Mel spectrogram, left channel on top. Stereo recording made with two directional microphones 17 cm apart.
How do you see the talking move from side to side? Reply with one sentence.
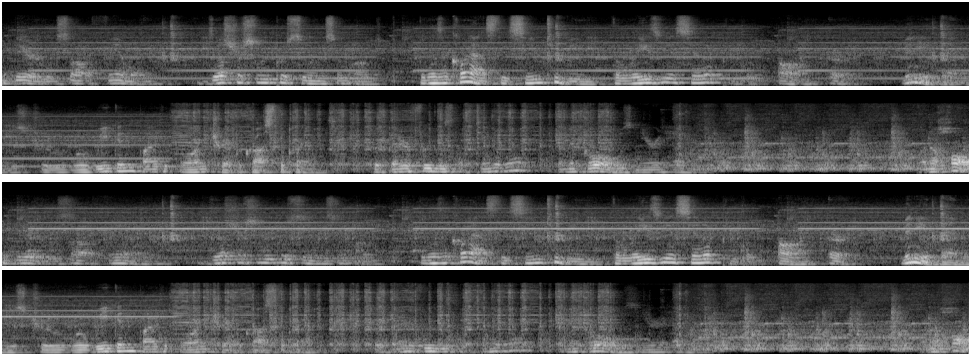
You can hear the talking move from left to right and back again.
